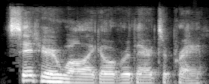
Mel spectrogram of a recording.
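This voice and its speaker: A man reading the part of Jesus in a church passion play, solemn and measured. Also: on the low side, big pitch swings. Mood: grave. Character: Jesus, grave calm male teacher. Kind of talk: dramatic scripture reading. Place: church sanctuary.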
